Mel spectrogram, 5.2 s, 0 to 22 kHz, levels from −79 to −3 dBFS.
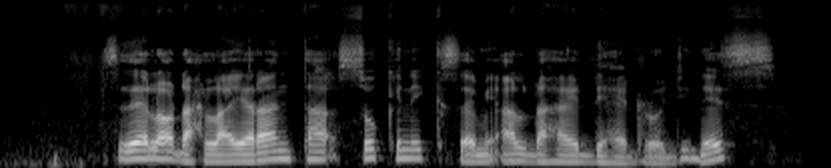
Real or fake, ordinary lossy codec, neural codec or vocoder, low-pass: real; none; none; 19.8 kHz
